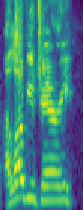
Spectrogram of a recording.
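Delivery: mock yell, as if calling across a yard; retold yell. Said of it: "he yells out".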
